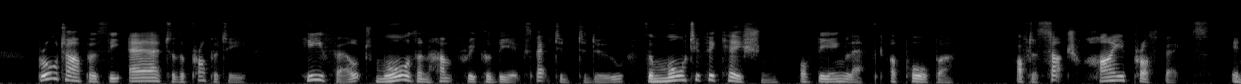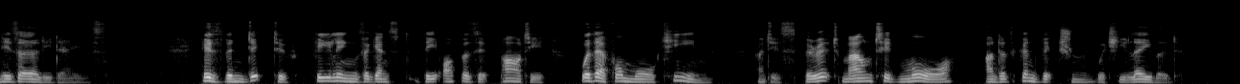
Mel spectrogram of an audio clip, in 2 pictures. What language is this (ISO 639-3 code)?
eng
